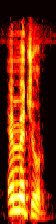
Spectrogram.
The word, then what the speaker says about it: amateur: अच्छा एक वर्ड लिखे एमेच्योर, इसको एमेटर भी बोलते हैं और वो depending upon the accent UK यूएस का, तो ये AMATEUR इट can even be pronounced as एमेच्योर और एमेटर भी बोल देते हैं।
